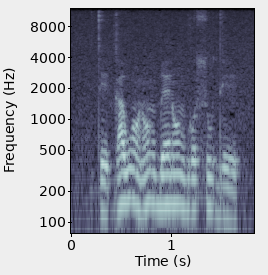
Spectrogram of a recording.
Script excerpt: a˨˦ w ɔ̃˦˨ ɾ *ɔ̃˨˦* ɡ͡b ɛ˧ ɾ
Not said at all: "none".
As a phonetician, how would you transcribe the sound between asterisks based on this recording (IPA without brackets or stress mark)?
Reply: ɔ̃˨˦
